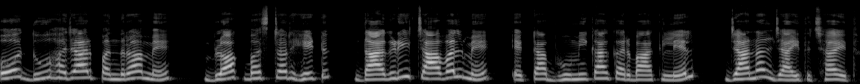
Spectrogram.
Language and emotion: Maithili, neutral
